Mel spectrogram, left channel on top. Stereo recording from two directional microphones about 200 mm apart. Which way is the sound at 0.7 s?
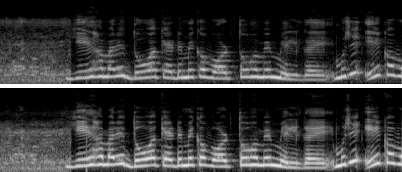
35° right (ahead or behind).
